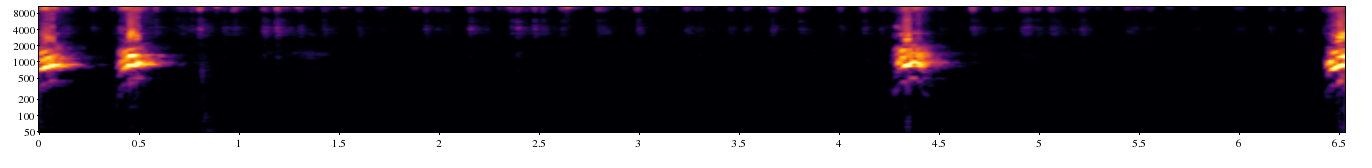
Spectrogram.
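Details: An eleven-and-a-half-year-old Cairn Terrier, wanting playtime, barks sharply: two quick barks together at the start, then a single bark about four seconds later and another at the end, with quiet between.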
